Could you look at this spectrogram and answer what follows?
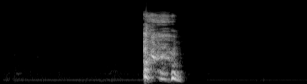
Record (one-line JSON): {"cough_length": "3.1 s", "cough_amplitude": 32767, "cough_signal_mean_std_ratio": 0.26, "survey_phase": "beta (2021-08-13 to 2022-03-07)", "age": "18-44", "gender": "Female", "wearing_mask": "No", "symptom_runny_or_blocked_nose": true, "symptom_sore_throat": true, "symptom_other": true, "symptom_onset": "8 days", "smoker_status": "Never smoked", "respiratory_condition_asthma": false, "respiratory_condition_other": false, "recruitment_source": "Test and Trace", "submission_delay": "2 days", "covid_test_result": "Positive", "covid_test_method": "RT-qPCR", "covid_ct_value": 17.3, "covid_ct_gene": "ORF1ab gene", "covid_ct_mean": 17.5, "covid_viral_load": "1800000 copies/ml", "covid_viral_load_category": "High viral load (>1M copies/ml)"}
